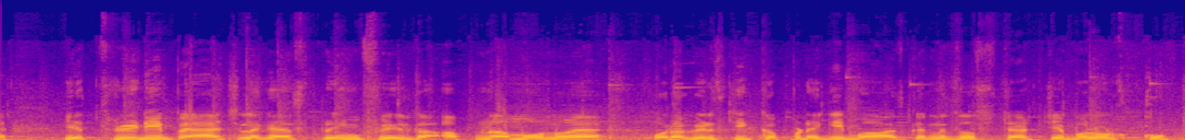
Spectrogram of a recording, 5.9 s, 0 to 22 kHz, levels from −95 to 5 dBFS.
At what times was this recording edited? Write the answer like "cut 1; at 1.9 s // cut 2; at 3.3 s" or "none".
none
